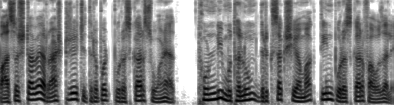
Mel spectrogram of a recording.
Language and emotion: Goan Konkani, neutral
